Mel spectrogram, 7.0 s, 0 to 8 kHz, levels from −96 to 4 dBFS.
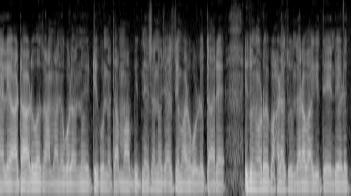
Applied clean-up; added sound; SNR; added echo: none; none; none; none.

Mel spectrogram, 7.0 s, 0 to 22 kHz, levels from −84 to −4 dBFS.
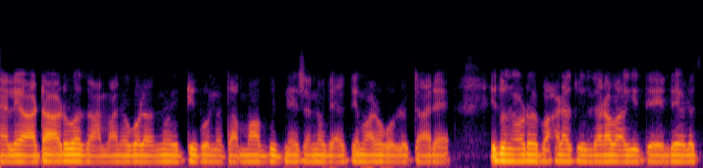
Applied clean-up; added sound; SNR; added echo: neural mask model DeepFilterNet 3.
